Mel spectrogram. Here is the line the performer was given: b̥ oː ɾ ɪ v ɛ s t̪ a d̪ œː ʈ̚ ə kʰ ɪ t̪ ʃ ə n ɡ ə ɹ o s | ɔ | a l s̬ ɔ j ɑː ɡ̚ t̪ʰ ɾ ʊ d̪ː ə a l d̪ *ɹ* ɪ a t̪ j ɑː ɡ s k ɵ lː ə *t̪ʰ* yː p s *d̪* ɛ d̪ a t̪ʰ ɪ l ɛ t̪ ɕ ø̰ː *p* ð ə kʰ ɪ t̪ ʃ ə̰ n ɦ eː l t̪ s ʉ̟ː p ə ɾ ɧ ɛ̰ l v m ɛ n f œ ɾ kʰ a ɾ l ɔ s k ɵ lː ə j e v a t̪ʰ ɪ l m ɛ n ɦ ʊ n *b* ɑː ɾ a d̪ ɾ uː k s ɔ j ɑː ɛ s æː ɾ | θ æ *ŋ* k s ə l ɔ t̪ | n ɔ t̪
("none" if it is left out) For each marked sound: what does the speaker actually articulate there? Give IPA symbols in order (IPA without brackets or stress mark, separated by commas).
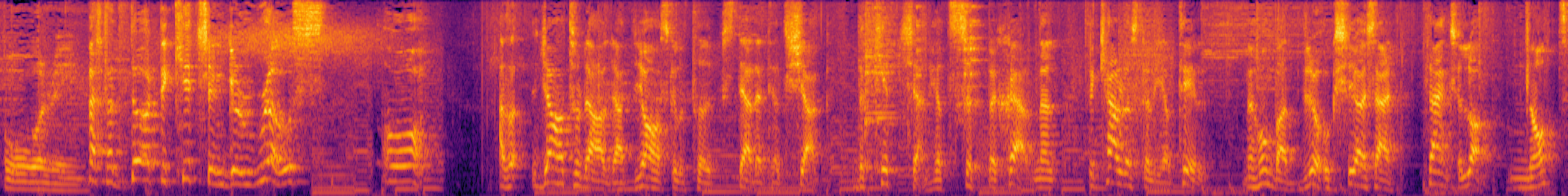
ɾ, t̪ʰ, t̪, k, b, ŋ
